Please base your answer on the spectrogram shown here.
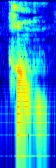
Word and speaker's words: comb: There are a lot of words in the English language that contains a letter M and a B afterwards, but you do not pronounce the B, like comb, dumb.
